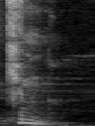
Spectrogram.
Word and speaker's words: खिन्न: Depressed in Hindi we say khinn, khinn, alright? Khinn, khinn. This is aspirated ka sound, ki, ki, ki, right?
